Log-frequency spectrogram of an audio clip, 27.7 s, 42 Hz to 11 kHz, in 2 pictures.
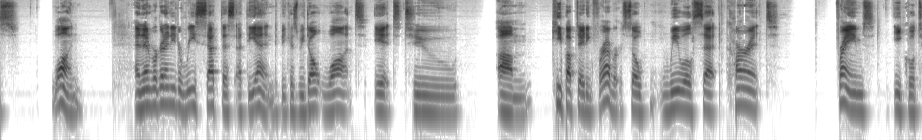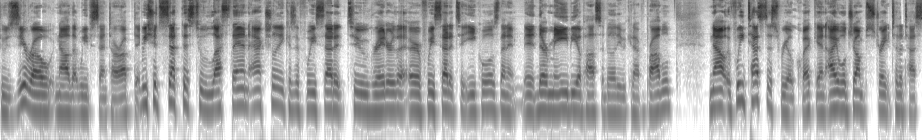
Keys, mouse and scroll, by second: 0.3-1.0 typing, 2.7 click, 3.4 BackSpace, 3.6 Return, 4.1 Return, 6.6 Up, 6.6 click, 10.3-14.6 typing, 15.6-17.2 typing, 15.9 click, 16.1 click, 16.8 Left, 26.4 click.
